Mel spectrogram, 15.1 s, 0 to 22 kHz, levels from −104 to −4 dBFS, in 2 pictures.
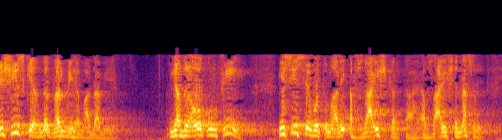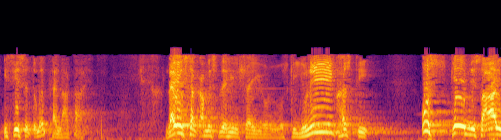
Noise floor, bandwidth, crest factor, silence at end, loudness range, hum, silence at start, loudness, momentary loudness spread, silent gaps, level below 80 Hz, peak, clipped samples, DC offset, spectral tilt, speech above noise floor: -45 dBFS; 5.4 kHz; 12 dB; 0 s; 6 LU; none; 0 s; -12 LUFS; 17 LU; none; -40 dBFS; 0 dBFS; 0.3%; under 0.1%; -8.5 dB/octave; 34 dB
